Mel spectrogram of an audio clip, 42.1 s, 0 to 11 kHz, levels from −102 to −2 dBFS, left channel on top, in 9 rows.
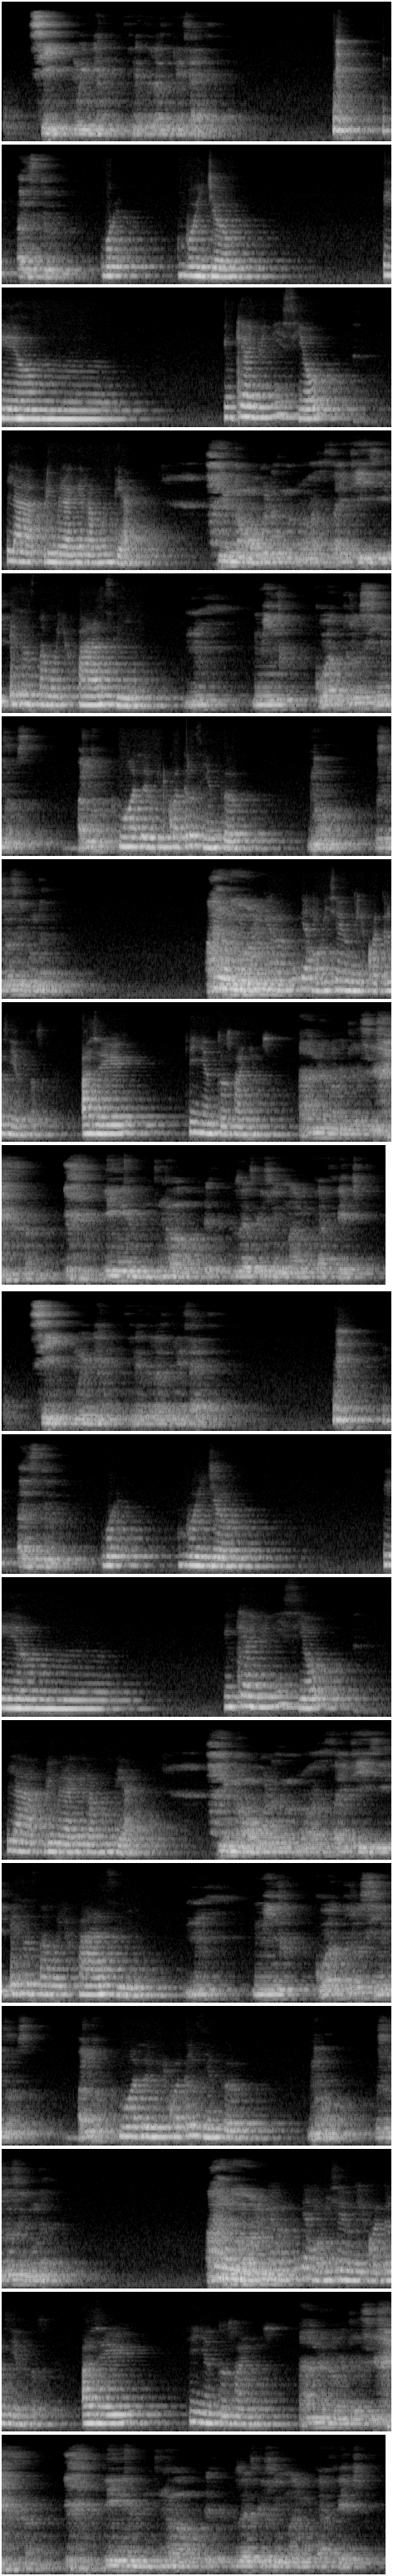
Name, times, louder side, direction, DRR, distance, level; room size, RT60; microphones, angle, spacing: voice 1, 0.3-2.4 4.9-5.4 16.3-18.8 20.9-21.3 21.8-22.1 22.5-23.7 24.2-24.7 27.1-27.5 27.9-28.7 30.6-31.5 36.4-41.8, equal, 30° left, -7 dB, 0.9 m, -31 dB
voice 2, 5.9-6.2 6.8-7.5 9.3-10.8 12.0-13.2 14.1-15.6 18.9-20.5 24.9-26.3 30.7-33.1 33.8-34.4 35.1-35.9, left 1 dB, 80° left, 1 dB, 0.4 m, -26 dB
5.3 x 2.7 x 2.3 m, 1.2 s
head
